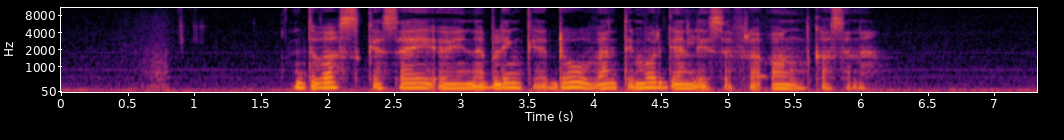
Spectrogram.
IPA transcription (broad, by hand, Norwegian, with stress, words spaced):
ˈdʋɑskə ˈsæɪˌœʏnə ˈblɪŋkə ˈɖoːʋənt ˈiː ˈmɔɾɡənˌlyːsə ˈfɾɑː ˈɑŋnˌkɑsənə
